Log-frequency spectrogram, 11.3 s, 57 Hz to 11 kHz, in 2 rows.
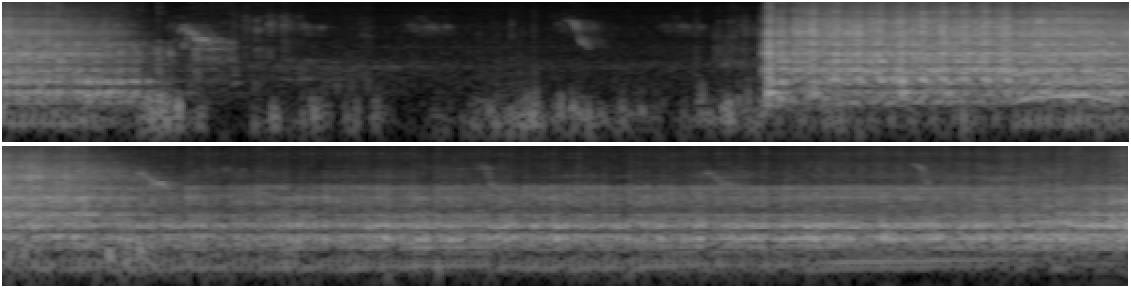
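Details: Gilera DNA 50 scooter after winter: quiet start, then a steady high-pitched whirring that never becomes a running engine; cranks but won't start, cause unknown.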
